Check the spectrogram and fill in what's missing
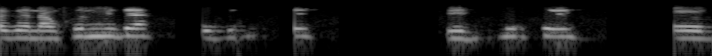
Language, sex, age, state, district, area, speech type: Bodo, female, 30-45, Assam, Chirang, rural, conversation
